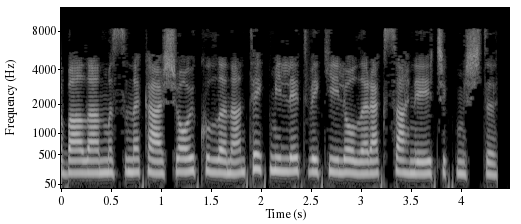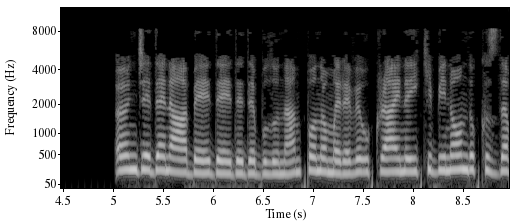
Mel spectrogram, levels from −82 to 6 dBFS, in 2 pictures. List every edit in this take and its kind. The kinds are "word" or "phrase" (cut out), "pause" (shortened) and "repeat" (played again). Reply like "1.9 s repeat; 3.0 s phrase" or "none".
none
